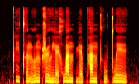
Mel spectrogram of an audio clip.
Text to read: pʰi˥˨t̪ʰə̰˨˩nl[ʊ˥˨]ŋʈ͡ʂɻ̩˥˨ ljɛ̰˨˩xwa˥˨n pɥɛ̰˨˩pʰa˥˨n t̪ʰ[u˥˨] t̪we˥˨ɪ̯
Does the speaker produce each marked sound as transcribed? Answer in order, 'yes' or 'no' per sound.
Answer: yes, no

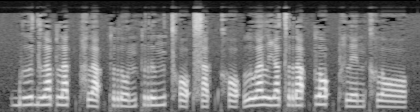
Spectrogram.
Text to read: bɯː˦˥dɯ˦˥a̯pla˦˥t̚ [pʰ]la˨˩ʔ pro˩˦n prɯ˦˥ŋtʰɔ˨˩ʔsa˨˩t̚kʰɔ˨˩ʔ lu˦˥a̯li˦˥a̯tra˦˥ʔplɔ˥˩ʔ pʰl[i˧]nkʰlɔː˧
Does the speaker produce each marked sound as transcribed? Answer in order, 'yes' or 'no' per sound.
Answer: yes, no

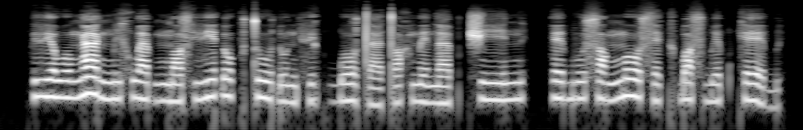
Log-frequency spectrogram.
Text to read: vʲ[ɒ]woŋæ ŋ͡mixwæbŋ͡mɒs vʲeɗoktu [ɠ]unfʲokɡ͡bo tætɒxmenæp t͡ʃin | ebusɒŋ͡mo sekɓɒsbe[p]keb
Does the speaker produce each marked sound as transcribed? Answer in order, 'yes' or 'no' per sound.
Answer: yes, no, yes

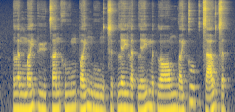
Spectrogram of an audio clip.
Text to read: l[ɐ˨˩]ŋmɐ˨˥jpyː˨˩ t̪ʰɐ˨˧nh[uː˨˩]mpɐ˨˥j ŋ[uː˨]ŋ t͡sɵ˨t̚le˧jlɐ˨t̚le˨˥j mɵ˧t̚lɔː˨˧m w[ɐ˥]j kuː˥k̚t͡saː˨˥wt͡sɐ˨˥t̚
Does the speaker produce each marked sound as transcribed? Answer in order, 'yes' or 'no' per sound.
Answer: no, no, no, no

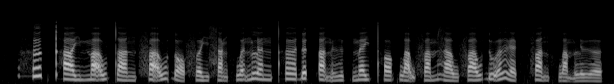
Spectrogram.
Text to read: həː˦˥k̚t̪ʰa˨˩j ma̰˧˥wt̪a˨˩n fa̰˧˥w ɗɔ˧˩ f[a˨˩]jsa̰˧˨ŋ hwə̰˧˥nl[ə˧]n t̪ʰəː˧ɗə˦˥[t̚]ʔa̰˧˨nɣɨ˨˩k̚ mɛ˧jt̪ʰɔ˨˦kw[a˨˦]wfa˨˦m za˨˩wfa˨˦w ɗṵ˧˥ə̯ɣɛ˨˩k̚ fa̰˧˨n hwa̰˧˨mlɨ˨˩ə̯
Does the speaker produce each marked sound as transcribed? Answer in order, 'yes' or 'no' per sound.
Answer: no, yes, yes, no

